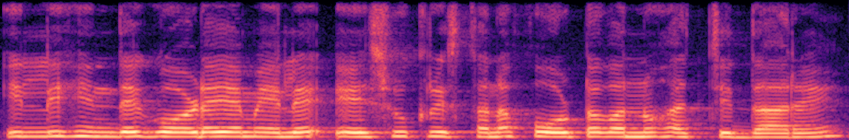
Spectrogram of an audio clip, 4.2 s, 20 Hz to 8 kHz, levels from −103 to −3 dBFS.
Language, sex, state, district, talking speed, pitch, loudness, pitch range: Kannada, female, Karnataka, Bidar, 125 wpm, 245 Hz, -14 LUFS, 235-250 Hz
